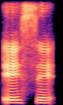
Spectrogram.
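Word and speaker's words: 说: Se escribe S-H-U-O.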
